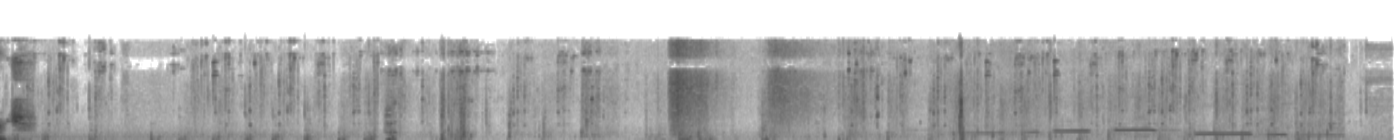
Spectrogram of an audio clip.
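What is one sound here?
Footsteps patter quickly over a roof and then over ground.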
